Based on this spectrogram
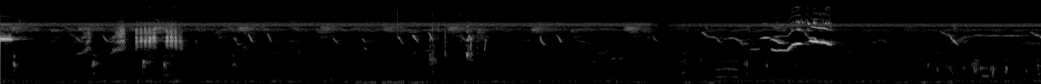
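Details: Three pied bushchats singing 'ngeplon' at home as if at a contest: a busy mix of buzzy bursts, sharp chips and sweeping whistled slurs, with a louder looping whistle near the end, over a steady thin high whine.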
